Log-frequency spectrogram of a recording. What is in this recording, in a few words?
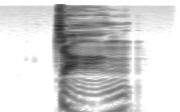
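"zhang3", Chinese; 长; 成長する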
